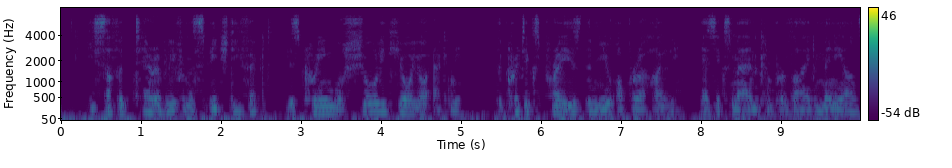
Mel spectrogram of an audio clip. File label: test male live rec, underdetermined; SiSEC10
